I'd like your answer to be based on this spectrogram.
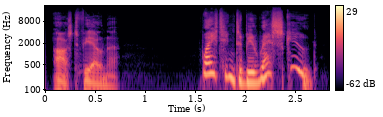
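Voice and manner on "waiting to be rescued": high princess voice; Sleeping Beauty. A narrator's reading. Sleeping Beauty explains she awaits rescue, high-pitched. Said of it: "explained Sleeping Beauty".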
